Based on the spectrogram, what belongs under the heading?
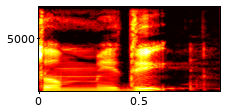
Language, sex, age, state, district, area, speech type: Telugu, male, 18-30, Telangana, Hyderabad, urban, read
